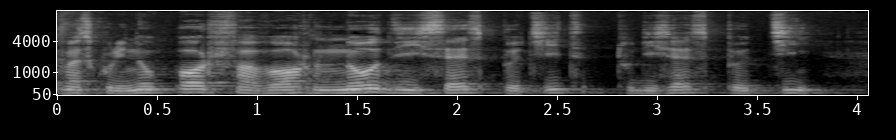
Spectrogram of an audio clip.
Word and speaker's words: petit: femenino, sí puedes decir petite. Pero cuando es masculino, por favor, no dices petite, tú dices petit. La T que se escribe no suena al masculino. Petit, petit, solamente.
